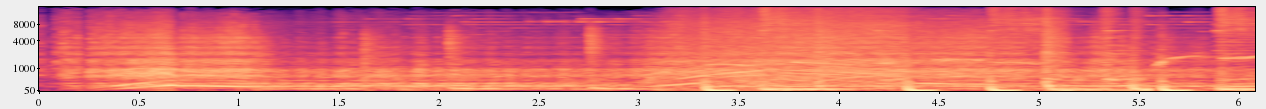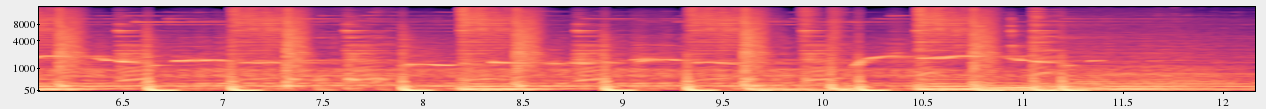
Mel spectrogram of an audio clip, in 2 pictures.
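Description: A Porsche 917 racing car's engine roars loudly, revving hard through repeated sharp bursts while tires squeal and skid in high, whistling streaks. No one speaks.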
